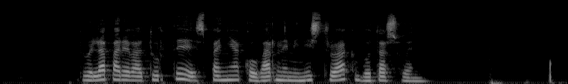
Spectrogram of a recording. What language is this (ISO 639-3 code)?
eus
